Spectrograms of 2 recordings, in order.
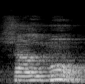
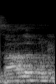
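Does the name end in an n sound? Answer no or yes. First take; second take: no; yes. First: The name ends in a vowel, no n. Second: The name ends with an n sound. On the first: The speaker calls it right. "எபிரேய மொழியில நீங்க சொன்னா ஷல்மோ" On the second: The speaker calls it wrong. "சாலமோன் இல்ல"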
